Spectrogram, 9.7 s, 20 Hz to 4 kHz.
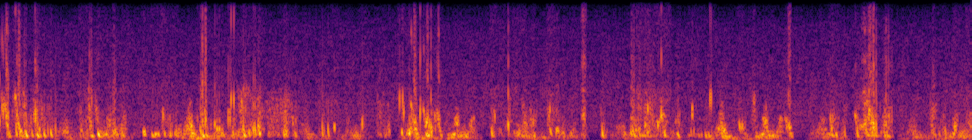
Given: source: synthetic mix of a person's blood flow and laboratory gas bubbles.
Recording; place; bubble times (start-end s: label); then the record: Doppler ultrasound of blood flow; precordium
0.00-0.61 s: bubbles
0.79-1.29 s: bubbles
1.42-1.81 s: bubbles
1.98-3.01 s: bubbles
3.19-3.40 s: bubbles
3.58-3.67 s: bubbles
3.77-3.93 s: bubbles
3.97-4.47 s: bubbles
4.91-5.39 s: bubbles
5.47-5.67 s: bubbles
5.81-5.90 s: bubbles
6.00-6.09 s: bubbles
6.30-6.85 s: bubbles
6.88-7.17 s: bubbles
7.38-7.58 s: bubbles
7.85-7.96 s: bubbles
8.29-8.49 s: bubbles
8.54-8.96 s: bubbles
9.30-9.73 s: bubbles
From the record:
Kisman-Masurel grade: 343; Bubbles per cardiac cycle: rolling drumbeat, 9 or more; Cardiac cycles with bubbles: 100%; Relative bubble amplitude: loud (0.450 to 0.775); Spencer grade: 3 (all of the cardiac periods contain showers or single bubble signals, but not dominating or overriding the cardiac motion signals); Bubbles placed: only in the low amplitude regions of the cardiac cycle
